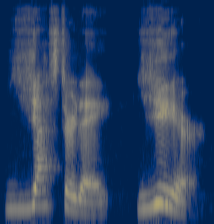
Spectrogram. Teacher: These are known as palatal semi-vowel. And the Y sound is a form of a glide.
